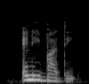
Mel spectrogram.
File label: "Anybody", English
